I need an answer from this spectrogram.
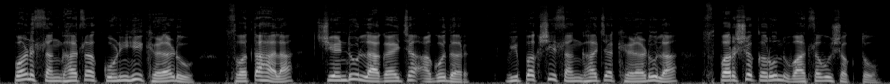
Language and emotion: Marathi, neutral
